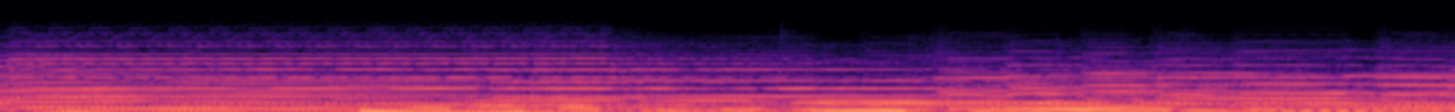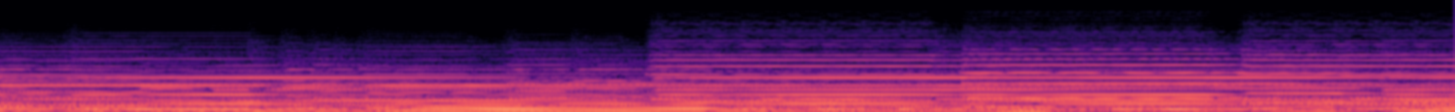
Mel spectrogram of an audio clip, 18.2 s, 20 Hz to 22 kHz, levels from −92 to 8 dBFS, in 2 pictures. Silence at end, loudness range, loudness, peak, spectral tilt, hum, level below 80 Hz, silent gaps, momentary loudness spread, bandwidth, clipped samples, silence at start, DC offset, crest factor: 0 s; 3 LU; -21 LUFS; -6 dBFS; -9.5 dB/octave; none; -28 dBFS; none; 6 LU; 6.2 kHz; under 0.1%; 0 s; under 0.1%; 14 dB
